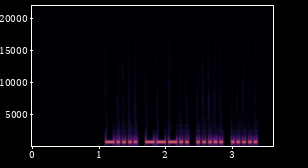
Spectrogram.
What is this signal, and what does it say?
Morse code, heard as a keyed tone, about 28 wpm, 700 Hz. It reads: 6855
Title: Common Cut Numbers - 4-Digit 28wpm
